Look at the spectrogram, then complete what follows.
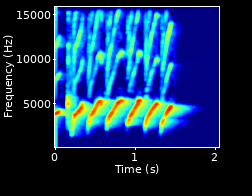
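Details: Young pet canary, loose and perched on a hand, singing a short phrase of about six swooping upslurred whistles at a steady pace before falling silent.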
